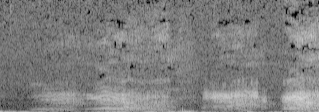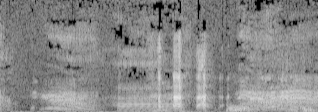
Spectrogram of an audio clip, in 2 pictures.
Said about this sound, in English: Just a monster grunting?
